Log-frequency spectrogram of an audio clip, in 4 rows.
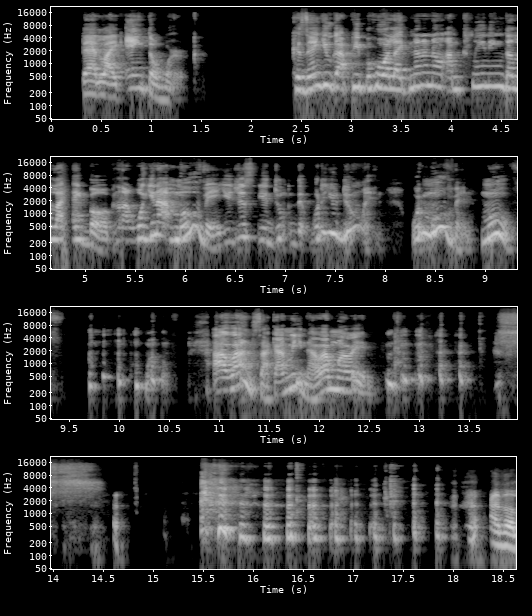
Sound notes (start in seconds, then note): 9.7 laughs; 11.3 speaking Spanish; 12.9 both laughing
